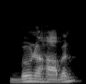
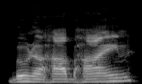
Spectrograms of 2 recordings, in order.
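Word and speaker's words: Bunnahabhain: don't know Boone hobbin so yes that's how you pronounce that Buna haben not Buna hobhine moonahoben uh delicious dram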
